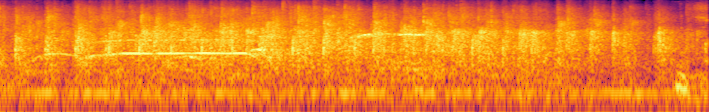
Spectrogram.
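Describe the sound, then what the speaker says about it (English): Dense hand clapping from an audience welcoming a guest speaker at a NARPNet meeting in Huntsville, Alabama, steady and sustained for several seconds with a faint background tone. "let's give Butch a hand clap."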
